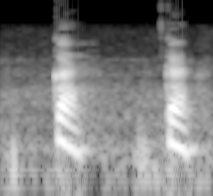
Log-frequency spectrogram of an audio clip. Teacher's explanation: अपने जो जीभ का पिछला भाग है ना वो सॉफ्ट पैलेट से टकराता है और जगह कम हो जाती है, तब ये ध्वनि निकलती है, आप बोल के देखिए, क, तो वेलर का मतलब कंठ होता है, तो कंठ से टकराता है, और इसके अलावा प्लोसिव इसके जो साउंड होता है वो गति से निकलता है, क ग, अच्छा जी, ये हो गए अपने प्लोसी वाले हो गए। · जो जीभ का पिछला भाग होता है और जो सॉफ्ट पैलेट होता है उसके बीच में दूरी कम होती है, तब ये ध्वनि निकलती है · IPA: k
